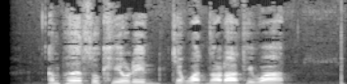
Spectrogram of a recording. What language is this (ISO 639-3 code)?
tha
